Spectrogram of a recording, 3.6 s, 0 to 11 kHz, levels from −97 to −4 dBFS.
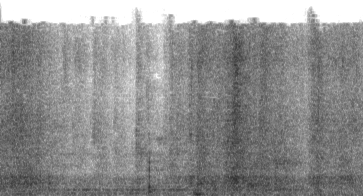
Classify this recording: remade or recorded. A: recorded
